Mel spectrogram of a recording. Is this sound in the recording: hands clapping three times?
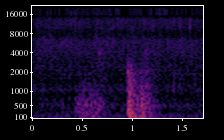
no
